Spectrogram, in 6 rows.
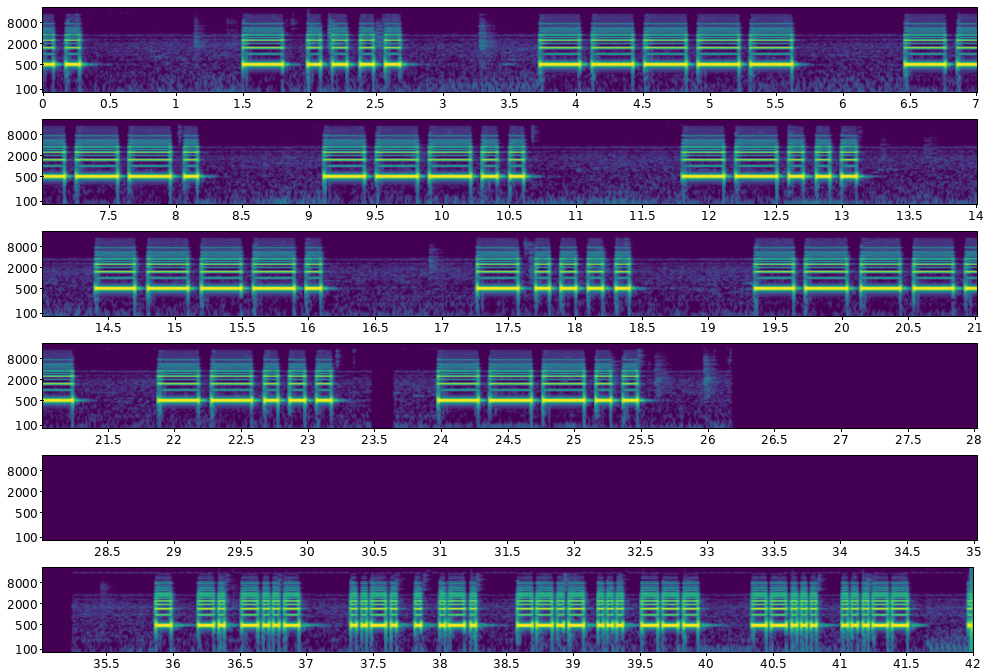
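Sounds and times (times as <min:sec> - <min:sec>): morse code beeps: 0:00.0 - 0:00.4, 0:01.5 - 0:02.8, 0:03.8 - 0:05.7, 0:06.5 - 0:08.3, 0:09.1 - 0:10.7, 0:11.8 - 0:13.2, 0:14.4 - 0:16.2, 0:17.3 - 0:18.5, 0:19.4 - 0:21.3, 0:21.9 - 0:23.3, 0:24.0 - 0:25.6, 0:35.9 - 0:42.0.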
